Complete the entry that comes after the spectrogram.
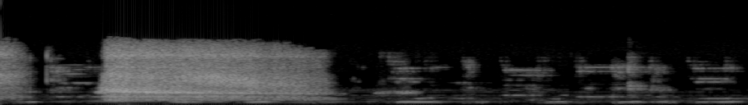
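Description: A long, loud deep inhale lasting about two seconds during a Pilates class, followed by softer background speech.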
